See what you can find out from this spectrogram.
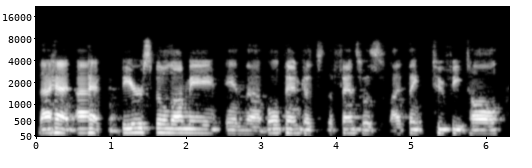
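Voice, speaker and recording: A man's voice: medium pitch, little pitch movement, unhurried. A man reminiscing casually as an interview guest in a conversational way. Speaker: interview guest, former relief pitcher. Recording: dull lo-fi audio, distant from mic.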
